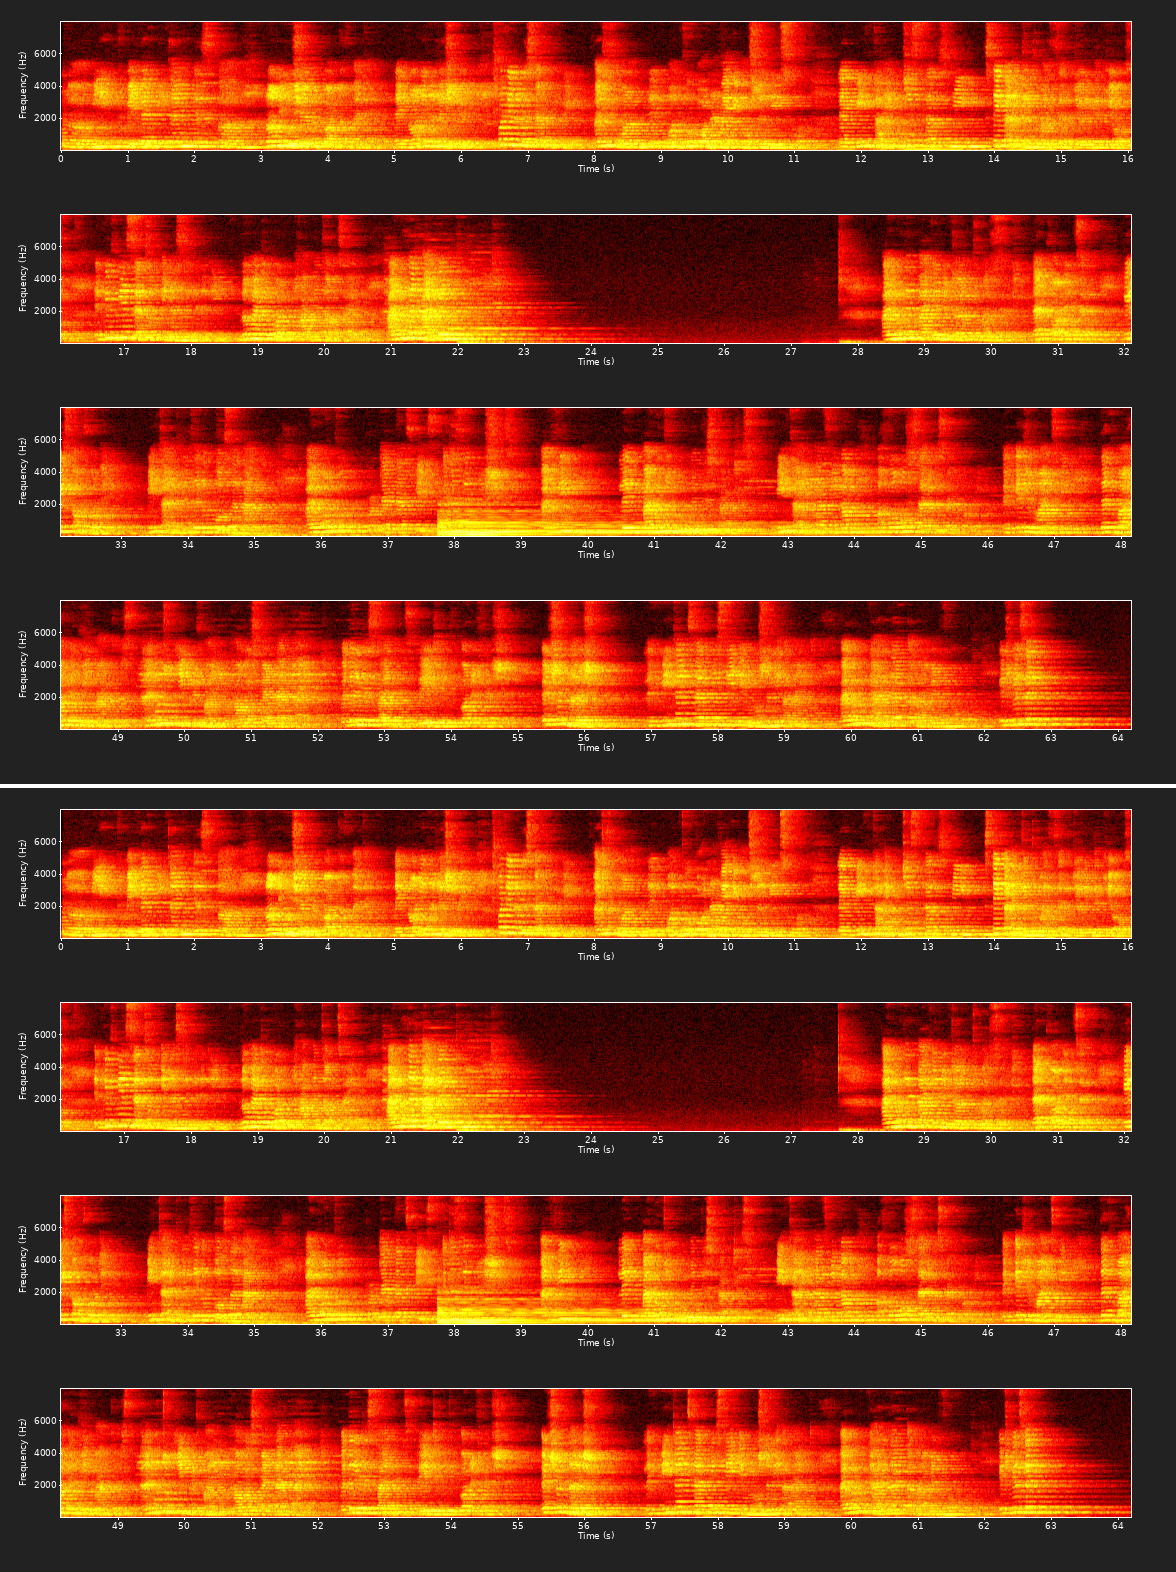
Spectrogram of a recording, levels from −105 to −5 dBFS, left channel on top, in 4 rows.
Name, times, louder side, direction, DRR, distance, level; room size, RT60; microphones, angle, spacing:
voice 1, 0.0-4.7 4.9-7.7 8.0-13.6 14.0-18.4 18.7-22.6 27.8-28.0 28.3-32.9 33.3-36.4 36.7-38.7 39.3-40.0 40.4-45.9 46.2-52.0 52.3-56.3 56.9-61.8 62.2-62.7, equal, 85° right, -7 dB, 1.4 m, -25 dB
sound 1, 37.7-47.5, left 1 dB, 30° right, 0.4 m, -27 dB
3.8 x 3.7 x 3.3 m, 2.7 s
head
